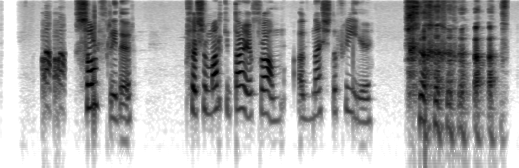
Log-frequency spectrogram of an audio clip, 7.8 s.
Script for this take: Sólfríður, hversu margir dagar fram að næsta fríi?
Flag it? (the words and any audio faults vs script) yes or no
yes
